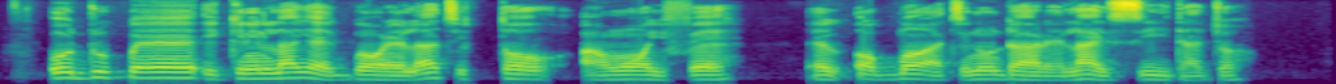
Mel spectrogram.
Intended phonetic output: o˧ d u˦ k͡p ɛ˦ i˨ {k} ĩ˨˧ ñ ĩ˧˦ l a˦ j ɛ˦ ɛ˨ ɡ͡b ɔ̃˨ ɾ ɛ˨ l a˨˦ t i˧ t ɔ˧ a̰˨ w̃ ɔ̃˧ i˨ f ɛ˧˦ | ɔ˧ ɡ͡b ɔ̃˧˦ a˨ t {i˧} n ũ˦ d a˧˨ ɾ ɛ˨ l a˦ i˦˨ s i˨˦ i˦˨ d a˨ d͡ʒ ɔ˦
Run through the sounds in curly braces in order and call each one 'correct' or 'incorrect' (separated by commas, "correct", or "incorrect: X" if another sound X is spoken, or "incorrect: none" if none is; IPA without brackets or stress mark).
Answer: correct, correct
